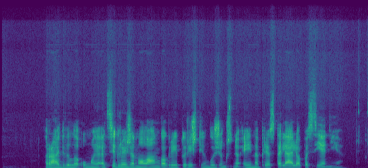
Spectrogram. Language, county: Lithuanian, Utena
